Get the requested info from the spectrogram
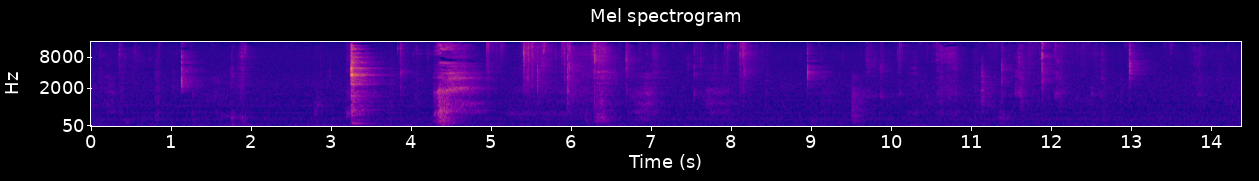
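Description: Close-up eating sounds: fingers picking and pressing food on a plate, with scattered small clicks and soft handling noises. A sharp clink of a utensil against a dish comes about three seconds in, followed at once by a longer scraping rustle.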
